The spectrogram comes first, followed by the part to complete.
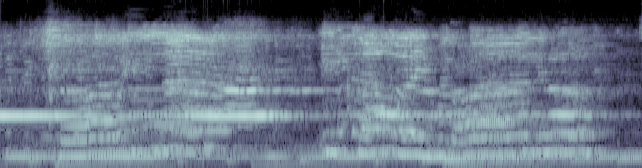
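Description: A toddler singing into a corded microphone over a karaoke-style backing track of steady electronic notes.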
